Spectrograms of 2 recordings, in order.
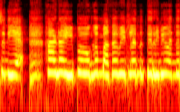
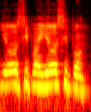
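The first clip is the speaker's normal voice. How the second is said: much lower and softer sly murmur; scheming aside; 9 semitones lower, 10 dB quieter than usual. Acted. Daughter-in-law muses to herself about spiking the coffee, sly murmur. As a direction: plot it under your breath.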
